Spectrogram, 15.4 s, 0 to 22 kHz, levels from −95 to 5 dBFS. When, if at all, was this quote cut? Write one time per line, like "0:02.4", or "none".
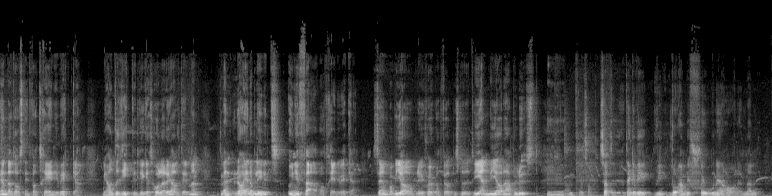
0:07.4
0:11.3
